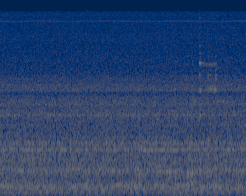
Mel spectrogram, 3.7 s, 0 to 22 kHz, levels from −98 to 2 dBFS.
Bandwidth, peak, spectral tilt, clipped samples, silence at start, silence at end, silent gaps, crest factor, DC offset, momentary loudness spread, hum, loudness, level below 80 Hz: 17.5 kHz; -36 dBFS; -3 dB/octave; under 0.1%; 0 s; 0 s; none; 20 dB; under 0.1%; 3 LU; none; -54 LUFS; -76 dBFS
